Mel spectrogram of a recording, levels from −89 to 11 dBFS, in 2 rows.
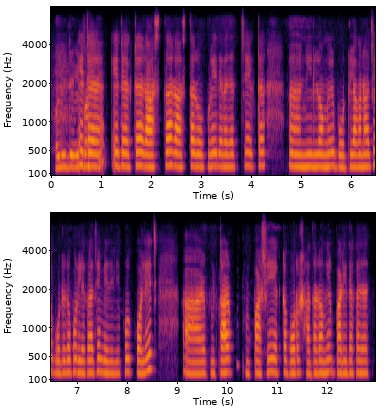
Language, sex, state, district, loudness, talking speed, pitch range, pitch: Bengali, female, West Bengal, Paschim Medinipur, -18 LUFS, 150 wpm, 210-225 Hz, 215 Hz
